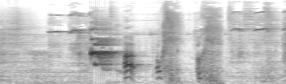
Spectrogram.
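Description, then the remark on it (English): A Doberman lets out high, thin whimpers, then a few short barks, while a person murmurs a couple of brief words. “And right there, that was my dog. His name is Mac. He's a Dobie.”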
